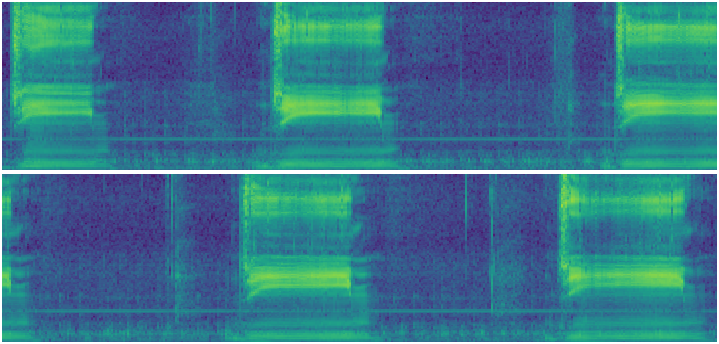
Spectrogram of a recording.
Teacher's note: زبان کے بیچ کا حصہ جب تالو کے بیچ کے حصے سے لگے گا تو یہ حرف پڑھا جائے گا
